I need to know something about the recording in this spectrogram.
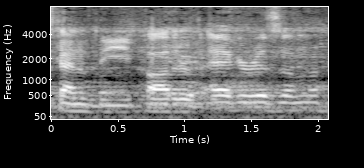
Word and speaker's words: agorism: of the father of agorism or agorism actually is proper pronunciation the proper pronunciation comes from the Greek Agora which is an open market so libertarian new libertarian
